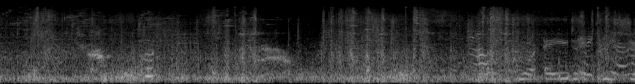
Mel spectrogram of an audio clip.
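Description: Game abilities whoosh and crackle.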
